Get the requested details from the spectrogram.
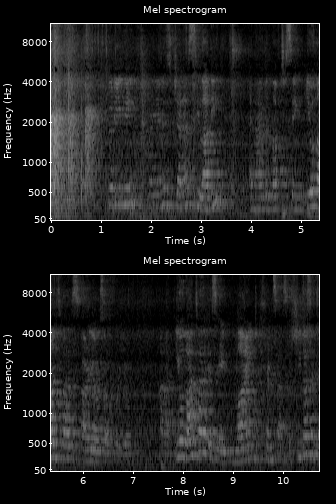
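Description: A young woman sings nearby.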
